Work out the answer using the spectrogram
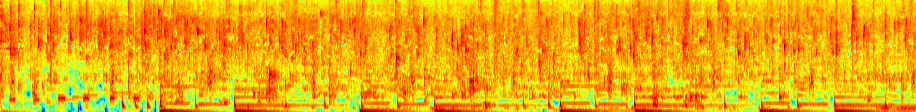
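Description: Stuffed bitter gourds sizzling and bubbling in hot oil in a kadhai: a steady frying hiss. Background music with a slow bass line plays under it.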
